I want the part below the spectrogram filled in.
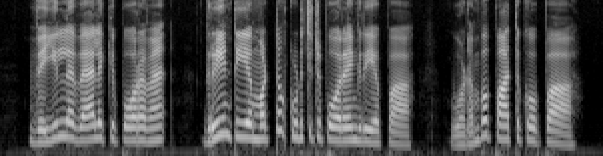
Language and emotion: Tamil, sad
